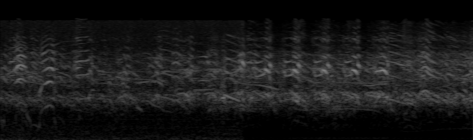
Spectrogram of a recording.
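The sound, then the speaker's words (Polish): A dense flock of geese honks continuously by a fisherman's hut on an island, many overlapping loud calls with steady chatter throughout and no voices. “Słychać ptaki, ciszę i zapach drewna.”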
